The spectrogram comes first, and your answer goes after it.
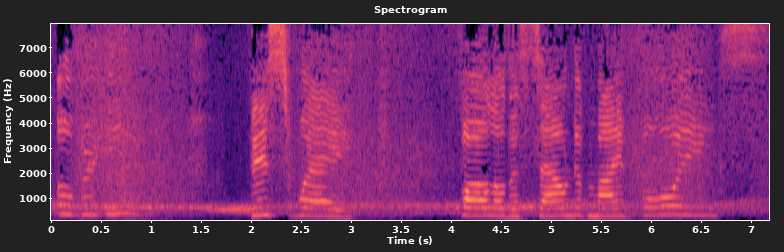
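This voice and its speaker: A woman acting a ghostly lost female calling out in a radio drama, with eerie drawn-out cries. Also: high voice, steady tone, very noisy. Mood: eerie, beckoning.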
